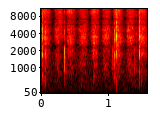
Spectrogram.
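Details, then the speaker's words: Small nano bow drill on a hot, humid July day: dry rasping strokes about three a second, no squeak; sound changes and smoke appears as the spindle breaks through the hearth's glaze, grinding normally. "so i have to break through this there we go we're breaking through you can hear the sound change there's smoke to break through that glaze"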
